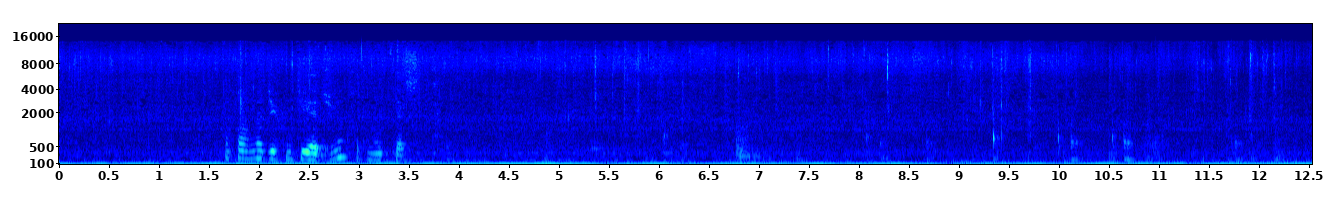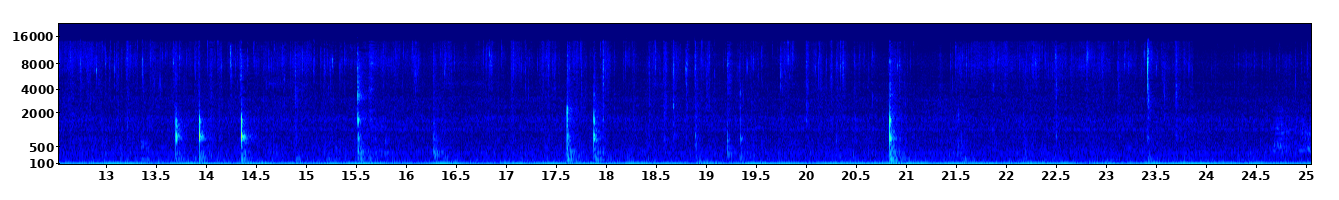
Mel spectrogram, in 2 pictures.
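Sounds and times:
greens and cheese sizzling in pan: 0.0s - 25.0s.

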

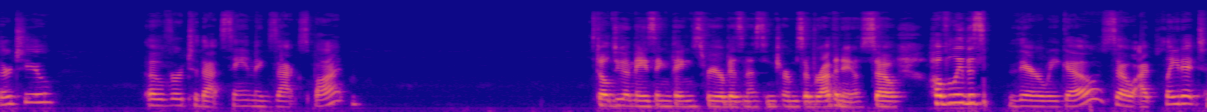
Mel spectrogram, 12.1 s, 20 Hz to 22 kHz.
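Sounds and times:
woman speaking: 0.0s - 0.6s, 1.5s - 3.6s, 6.0s - 12.0s.

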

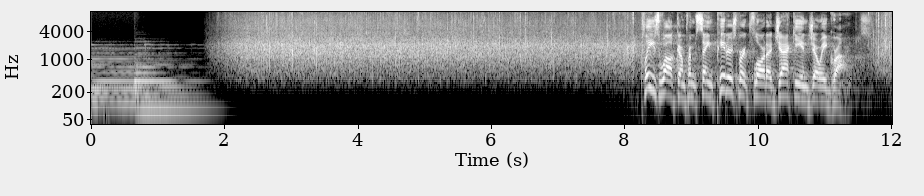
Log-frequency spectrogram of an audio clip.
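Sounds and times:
piano music: 0.0s - 1.8s
audience applauding: 1.7s - 9.2s, 11.6s - 12.0s.

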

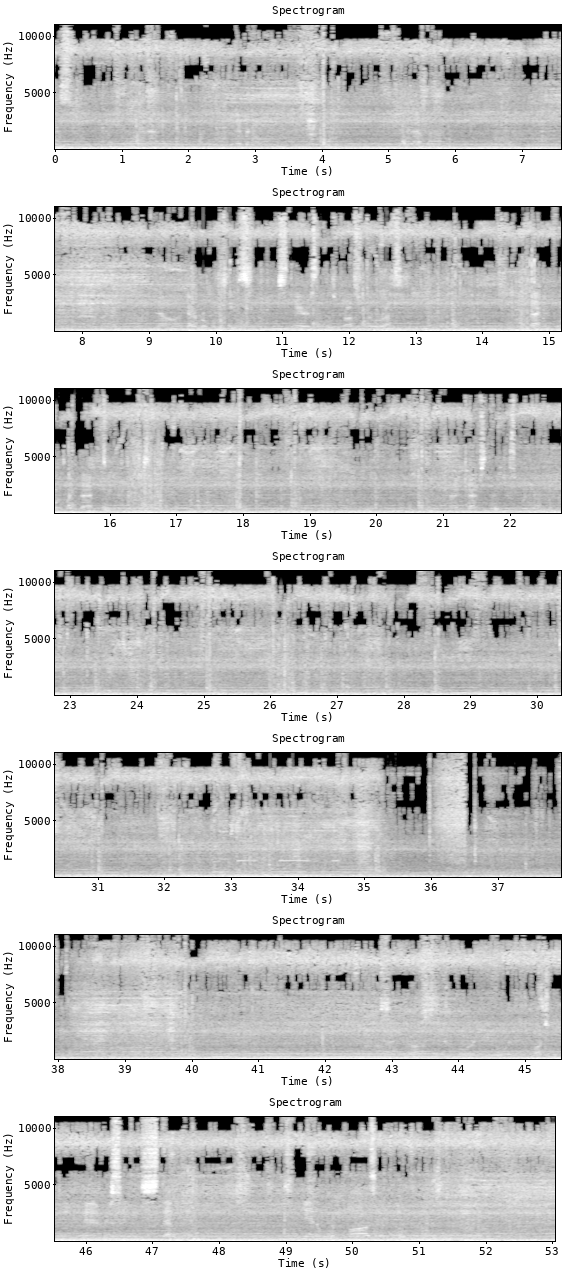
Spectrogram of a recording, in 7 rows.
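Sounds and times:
excavator diesel engine running: 0.0s - 53.0s
hydraulics working: 0.0s - 53.0s.

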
